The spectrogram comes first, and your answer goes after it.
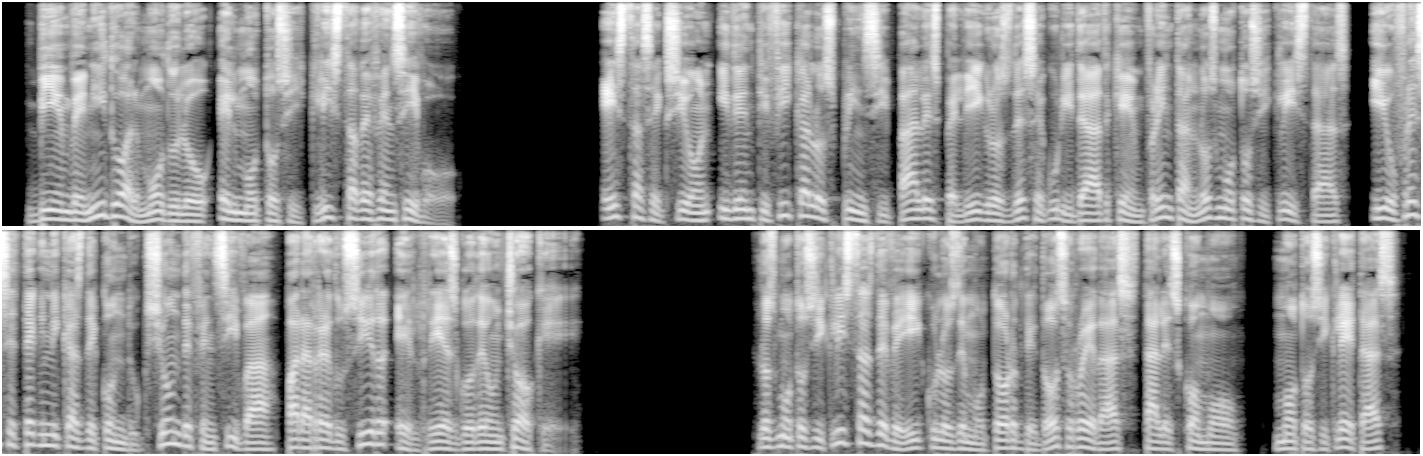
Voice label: spanish colombian e-learning

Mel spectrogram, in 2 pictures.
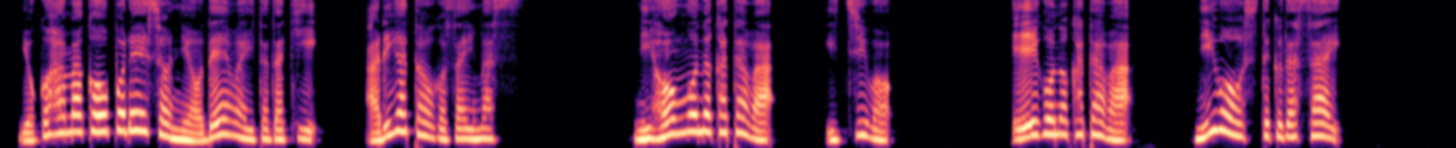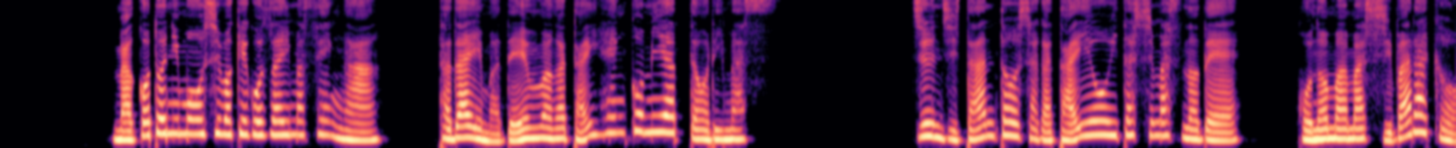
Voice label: Japanese ivr

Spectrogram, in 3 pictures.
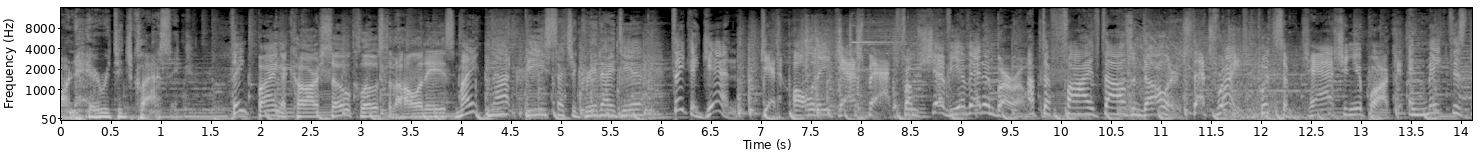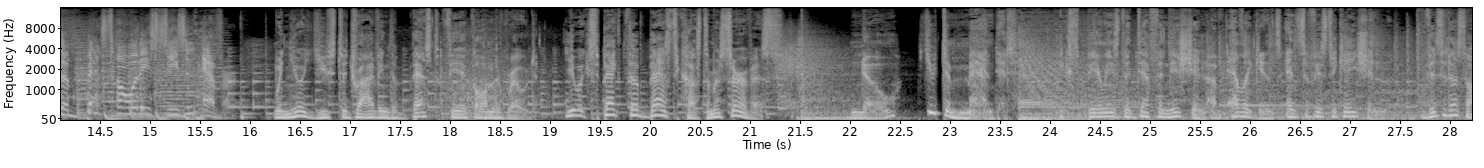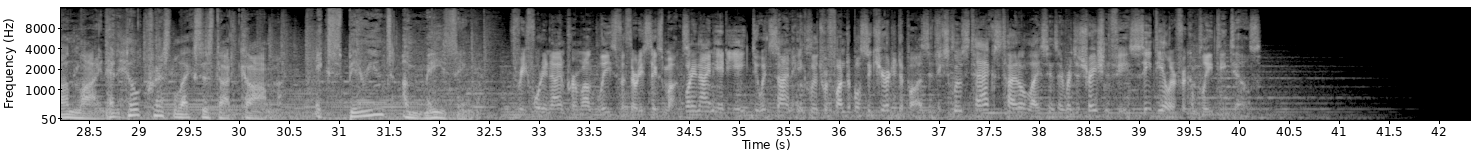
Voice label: english american automotive

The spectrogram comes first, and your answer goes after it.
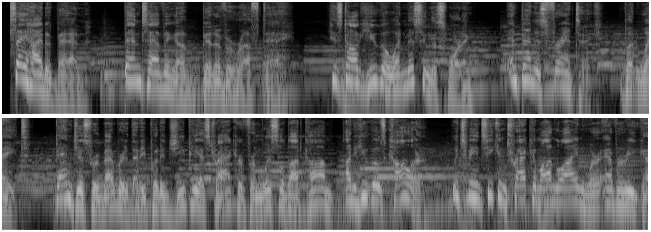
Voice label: english american others

